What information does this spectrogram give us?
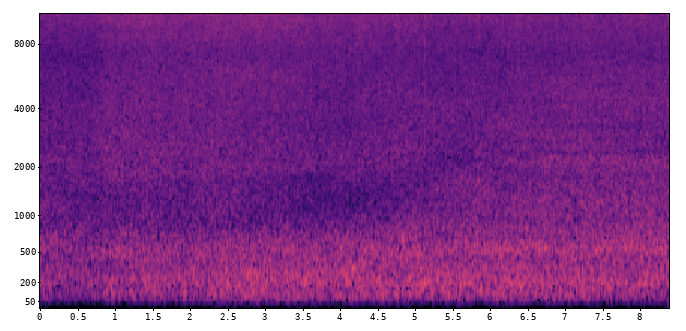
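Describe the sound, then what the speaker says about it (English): Ocean surf rolling onto a beach at Big Bay, a steady broadband wash of breaking waves with some wind, continuous and fairly loud throughout with no talking. "waves and the ocean scenery and stuff by time."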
